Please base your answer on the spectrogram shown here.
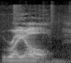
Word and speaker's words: real: Carlos III, Spanish for Charles III coins, were struck in 1/2, 1, 2, 4, and 8 reals, properly pronounced Reale, and were minted from 1772 to 1784.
